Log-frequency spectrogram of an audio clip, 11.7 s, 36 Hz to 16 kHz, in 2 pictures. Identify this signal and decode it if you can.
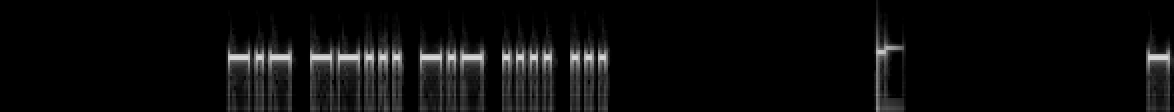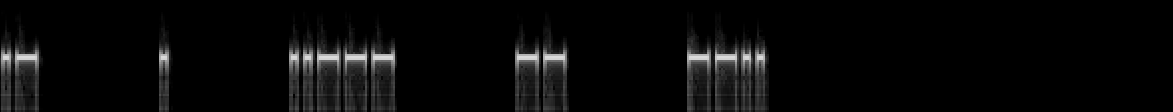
Morse code, heard as a keyed tone, about 34 wpm, spaced as for 18 wpm, 700 Hz. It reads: K7KHS KE2MZ
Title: USA Call Signs - 5 Characters - 6x Character Spacing - 35wpm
